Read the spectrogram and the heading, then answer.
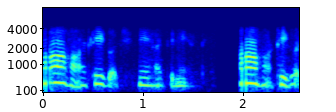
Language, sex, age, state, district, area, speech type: Odia, female, 18-30, Odisha, Rayagada, rural, conversation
